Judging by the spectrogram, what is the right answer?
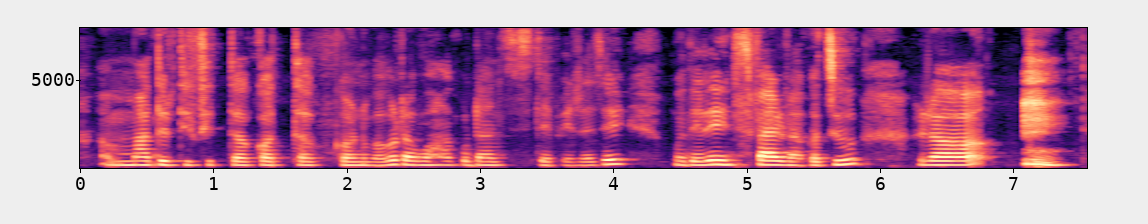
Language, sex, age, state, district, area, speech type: Nepali, female, 18-30, West Bengal, Kalimpong, rural, spontaneous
